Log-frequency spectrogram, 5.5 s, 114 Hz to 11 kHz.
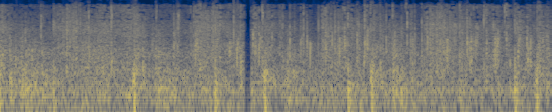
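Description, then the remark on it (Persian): Sharp firecracker bangs pop out every second or so over a thick, roaring wash of outdoor crowd noise, set off by supporters of former Iranian president Mahmoud Ahmadinejad at his 64th birthday celebration in 72 Square, Narmak, Tehran. “این مراسم تا جایی پیش رفت که طرفداران احمدی نژاد برای وی توپ و ترقه هم در کردند و در پایان هم وی برای جمع سخنرانی کرد.”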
